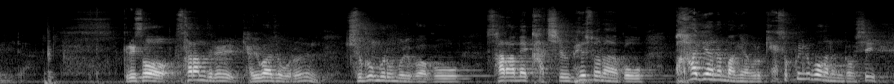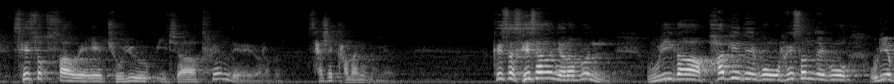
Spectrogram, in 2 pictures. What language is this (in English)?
Korean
